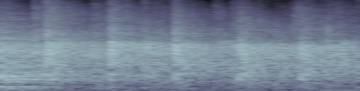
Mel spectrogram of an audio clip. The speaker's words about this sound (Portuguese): Dá um aplauso ao Senhor pelo amor de Deus.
